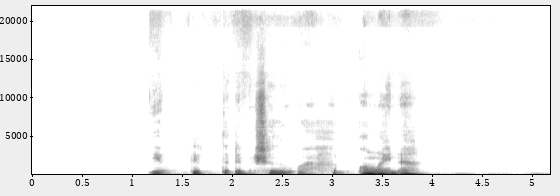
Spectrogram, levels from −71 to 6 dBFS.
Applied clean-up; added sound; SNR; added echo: neural mask model DeepFilterNet 3.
